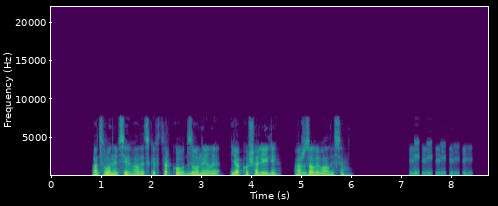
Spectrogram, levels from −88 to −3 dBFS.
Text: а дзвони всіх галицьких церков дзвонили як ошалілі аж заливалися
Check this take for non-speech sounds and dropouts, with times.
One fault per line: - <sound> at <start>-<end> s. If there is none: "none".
- laugh at 7.2-8.4 s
